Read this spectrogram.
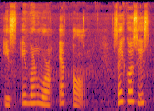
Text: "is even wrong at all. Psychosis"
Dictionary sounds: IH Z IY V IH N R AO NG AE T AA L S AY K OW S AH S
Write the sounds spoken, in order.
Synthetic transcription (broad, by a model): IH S IY V IH N W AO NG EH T AA L S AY K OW S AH S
